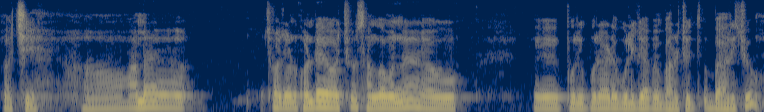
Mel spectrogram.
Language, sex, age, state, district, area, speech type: Odia, male, 18-30, Odisha, Subarnapur, urban, spontaneous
